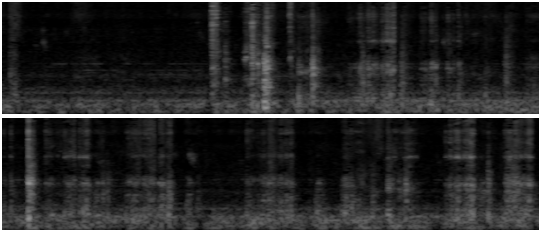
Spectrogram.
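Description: Scissors cutting through fabric on a table: a run of faint snips, with two sharper ones about two and four seconds in.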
